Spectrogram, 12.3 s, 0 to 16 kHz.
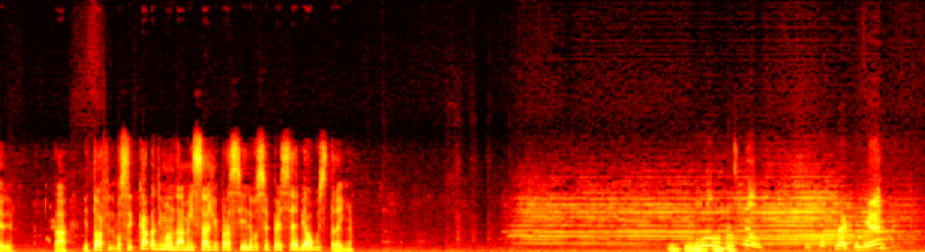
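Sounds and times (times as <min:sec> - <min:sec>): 
speech: 0:00.0 - 0:04.9, 0:08.9 - 0:12.0
train horn blast: 0:06.7 - 0:12.3.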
